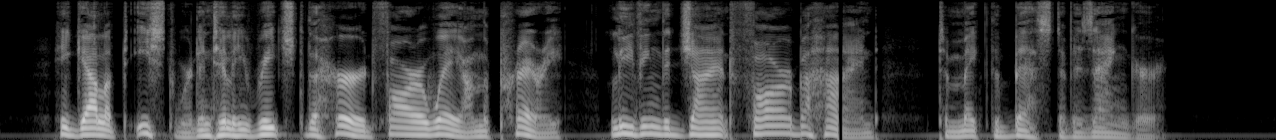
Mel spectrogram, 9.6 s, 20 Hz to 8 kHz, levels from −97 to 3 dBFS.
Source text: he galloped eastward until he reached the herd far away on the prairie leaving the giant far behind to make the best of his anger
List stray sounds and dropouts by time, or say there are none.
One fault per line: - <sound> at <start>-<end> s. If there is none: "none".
- dropout at 6.3-6.3 s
